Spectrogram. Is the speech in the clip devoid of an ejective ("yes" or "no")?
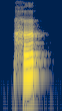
yes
